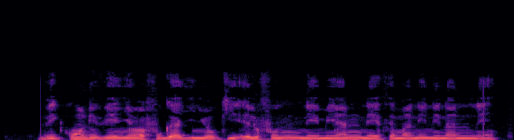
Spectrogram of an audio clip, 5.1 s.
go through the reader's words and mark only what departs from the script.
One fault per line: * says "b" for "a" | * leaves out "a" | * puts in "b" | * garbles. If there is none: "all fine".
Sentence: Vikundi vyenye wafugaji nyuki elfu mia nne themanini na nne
* puts in "nne"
